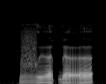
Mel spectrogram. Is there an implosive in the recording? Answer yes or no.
yes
